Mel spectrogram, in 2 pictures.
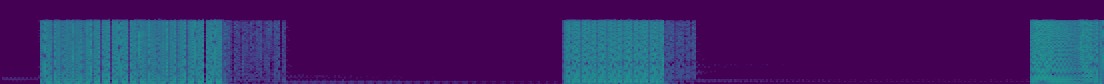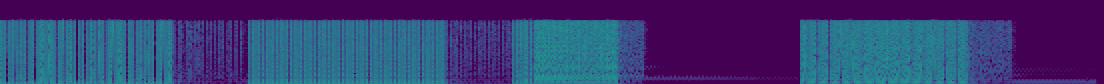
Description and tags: circuit bent keyboard
bent, circuit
